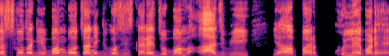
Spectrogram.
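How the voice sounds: At an extremely high pitch for a man, a man speaks at a fairly quick pace with a fairly bright tone and ordinary pitch variation, in a dry, close sound with no echo.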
